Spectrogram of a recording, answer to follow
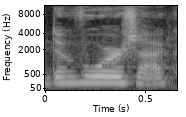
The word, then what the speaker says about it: Dvořák: Okay, Dvořák. I really mispronounced his name.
